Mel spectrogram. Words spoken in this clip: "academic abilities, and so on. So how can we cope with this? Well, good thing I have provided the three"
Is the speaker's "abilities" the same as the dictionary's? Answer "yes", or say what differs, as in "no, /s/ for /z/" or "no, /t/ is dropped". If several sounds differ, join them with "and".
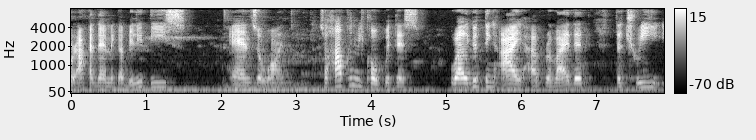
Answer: no, /s/ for /z/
